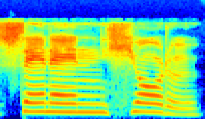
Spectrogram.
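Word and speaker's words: Sennen Hyōrō: Which was Senen Hyoru. – Yes. – Is that right? Did I say that right? Yeah.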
